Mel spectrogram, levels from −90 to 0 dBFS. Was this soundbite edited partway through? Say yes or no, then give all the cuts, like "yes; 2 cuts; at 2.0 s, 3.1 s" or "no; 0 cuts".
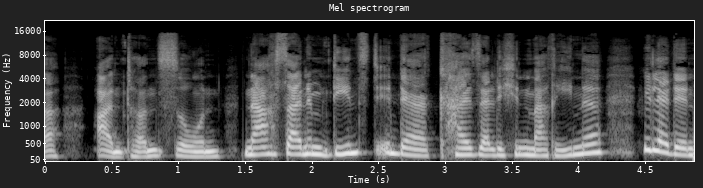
yes; 1 cut; at 1.4 s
